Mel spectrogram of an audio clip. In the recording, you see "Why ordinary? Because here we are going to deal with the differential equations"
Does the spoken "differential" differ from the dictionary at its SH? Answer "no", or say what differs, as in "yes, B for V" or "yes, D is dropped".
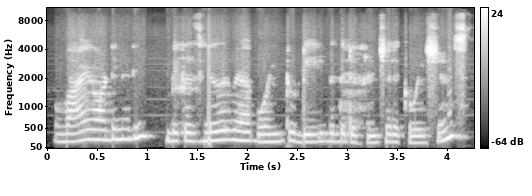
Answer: no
